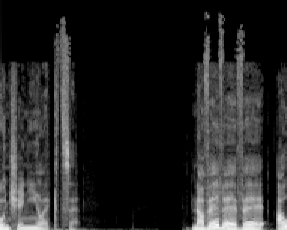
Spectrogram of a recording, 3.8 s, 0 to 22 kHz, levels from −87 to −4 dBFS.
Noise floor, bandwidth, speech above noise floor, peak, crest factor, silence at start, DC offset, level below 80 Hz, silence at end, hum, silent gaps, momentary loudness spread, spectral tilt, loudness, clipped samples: -64 dBFS; over 20 kHz; 52 dB; 0 dBFS; 14 dB; 0 s; under 0.1%; -46 dBFS; 0 s; none; 2.11-2.40 s; 15 LU; -6 dB/octave; -13 LUFS; under 0.1%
